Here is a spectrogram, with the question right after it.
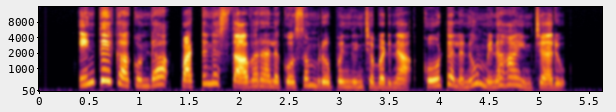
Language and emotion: Telugu, neutral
